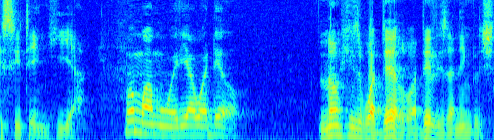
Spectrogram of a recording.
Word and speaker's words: Waddell: No, he's Waddell. Waddell is an English name. Waddell. His name is Keith Waddell Mortimer. Waddell spelled with a W.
